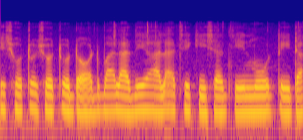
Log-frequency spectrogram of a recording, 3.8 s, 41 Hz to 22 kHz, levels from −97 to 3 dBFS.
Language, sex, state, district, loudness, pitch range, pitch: Bengali, female, West Bengal, Purulia, -14 LUFS, 145-155 Hz, 150 Hz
